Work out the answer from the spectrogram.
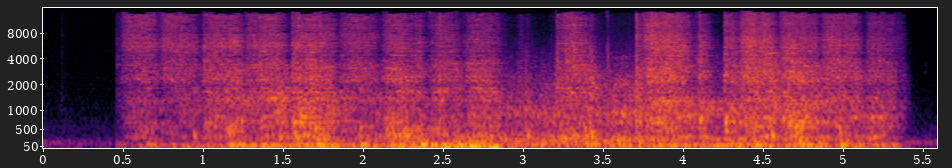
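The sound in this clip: Harsh rasping as someone scrubs a grill by hand with a stiff brush. Continuous abrasive strokes follow a quick onset, run loud and unbroken for about five seconds, then stop abruptly.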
